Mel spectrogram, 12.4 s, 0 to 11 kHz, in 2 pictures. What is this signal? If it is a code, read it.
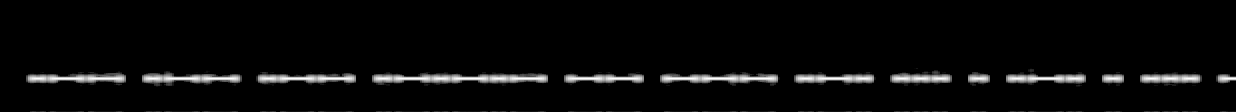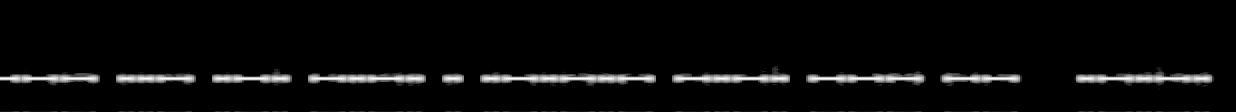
Morse code, heard as a keyed tone, about 25 wpm, 1000 Hz. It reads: WWW.MORSERESOURCE.COM <AR>
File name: qotdfiles / 25wpm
